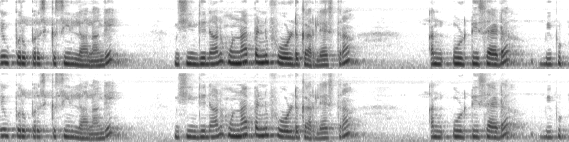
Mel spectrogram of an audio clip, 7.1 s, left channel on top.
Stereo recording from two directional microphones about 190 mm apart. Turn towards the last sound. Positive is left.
turn(degrees=20)  # may be behind; listen again after turning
